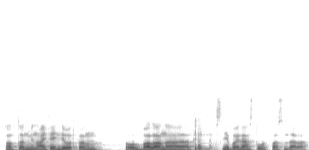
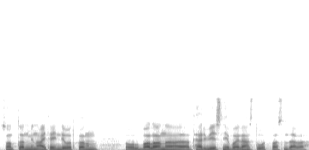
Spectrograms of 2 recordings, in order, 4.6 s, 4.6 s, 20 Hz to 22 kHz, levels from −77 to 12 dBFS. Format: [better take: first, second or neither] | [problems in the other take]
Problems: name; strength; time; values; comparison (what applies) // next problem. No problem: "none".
second | noise reduction (neural mask model DeepFilterNet 3)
